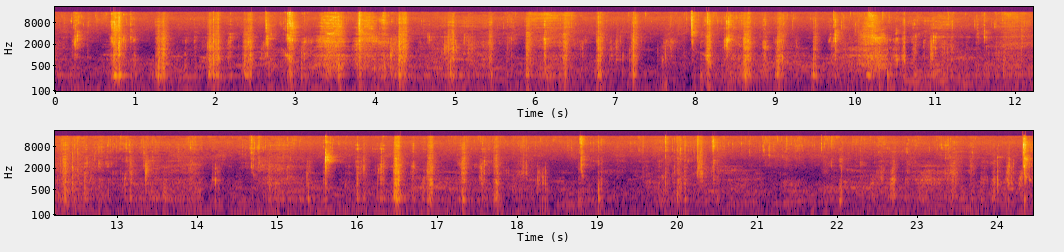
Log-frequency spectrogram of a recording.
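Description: Close-up mouth sounds of a person eating chicken curry and rice by hand: wet chewing, lip smacks and clicks, with crunchy bites of raw cucumber. The clicks come thick and fast in the first half and thin out later.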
